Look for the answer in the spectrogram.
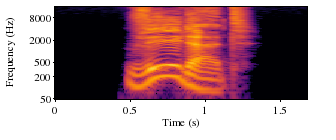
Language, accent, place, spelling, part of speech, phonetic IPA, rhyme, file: German, Germany, Berlin, wildert, verb, [ˈvɪldɐt], -ɪldɐt, De-wildert.ogg
- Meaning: inflection of wildern: 1. third-person singular present 2. second-person plural present 3. plural imperative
